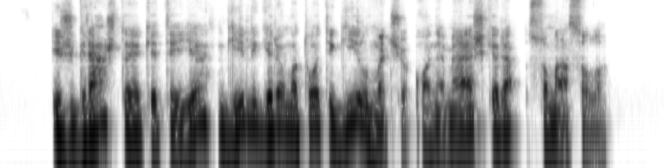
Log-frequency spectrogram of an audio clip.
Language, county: Lithuanian, Alytus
